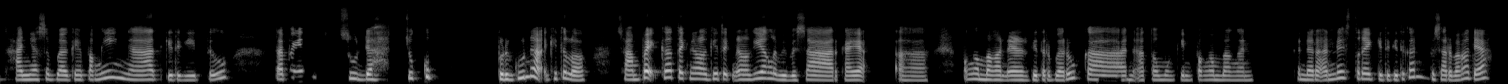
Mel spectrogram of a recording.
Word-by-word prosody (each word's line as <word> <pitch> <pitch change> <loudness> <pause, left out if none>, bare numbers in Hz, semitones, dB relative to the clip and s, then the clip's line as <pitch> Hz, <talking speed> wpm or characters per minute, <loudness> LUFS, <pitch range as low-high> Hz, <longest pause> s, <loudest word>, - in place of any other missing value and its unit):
hanya 220 +1 +3
sebagai 220 -1 -1
pengingat 225 -3 0
gitu-gitu, 205 0 -2 0.6
tapi 240 +6 0
itu 340 +2 -23 0.3
sudah 240 -3 +3 0.3
cukup 295 +5 -2 0.6
berguna 295 - +5
gitu 275 +2 0
loh, 200 -2 +4 0.4
sampai 225 +7 +7
ke 315 - +4
teknologi-teknologi 250 -4 +1
yang 275 -2 +2
lebih 210 -3 +2
besar 205 -1 +2
kayak, 200 0 +3 0.3
eee, 195 -1 -4 0.3
pengembangan 220 -4 +1
energi 205 0 +3
terbarukan 210 -1 0
atau 205 +1 -4
mungkin 205 0 -5
pengembangan 205 -1 -3 0.5
kendaraan 215 -2 0
listrik 270 -5 0
gitu-gitu 215 +2 -1
kan 340 +1 0
besar 220 -3 -2
banget 270 +7 0
ya? - - -19
220 Hz, 125 wpm, -27 LUFS, 210-255 Hz, 0.6 s, sampai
